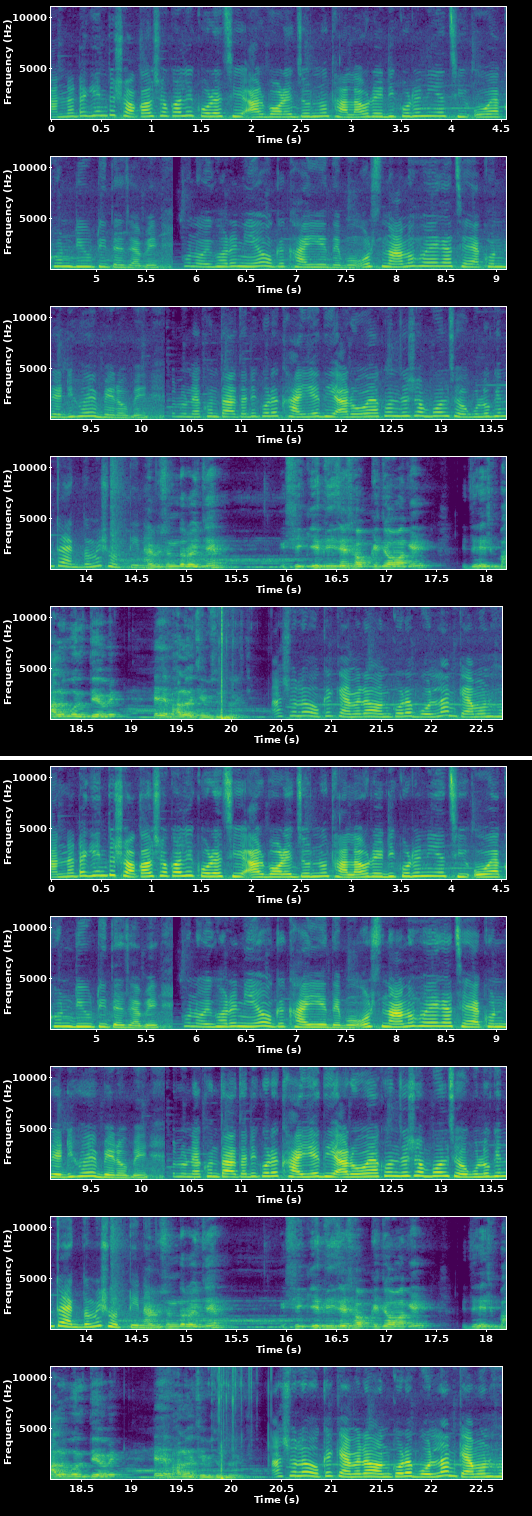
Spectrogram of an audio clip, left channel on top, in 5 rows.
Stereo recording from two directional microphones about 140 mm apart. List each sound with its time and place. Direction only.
0.2 s a woman's voice: 40° right (ahead or behind)
14.8 s speech: 15° left (ahead or behind)
20.4 s a woman's voice: 35° right (ahead or behind)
